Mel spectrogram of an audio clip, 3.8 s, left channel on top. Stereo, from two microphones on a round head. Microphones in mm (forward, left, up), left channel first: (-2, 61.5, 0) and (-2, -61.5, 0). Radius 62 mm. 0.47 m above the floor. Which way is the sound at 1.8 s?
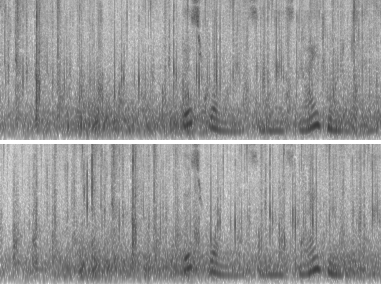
20° left (ahead or behind).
